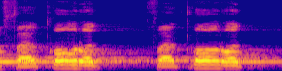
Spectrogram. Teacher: तो को मोटा करके पढ़ना है और रॉ को भी मोटा करके। फ़तरत, रा ता में कलकला ना होने पाए, इसका ख्याल रखना है।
